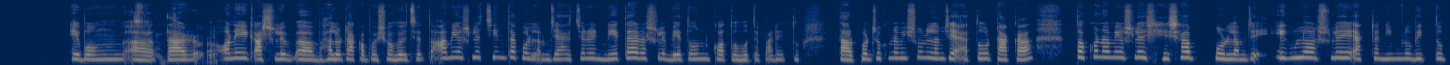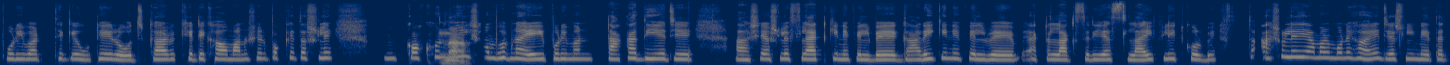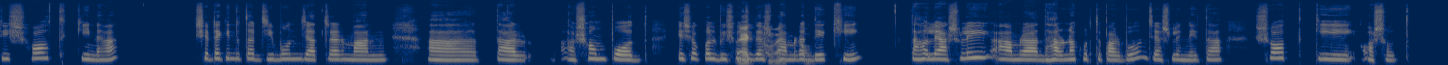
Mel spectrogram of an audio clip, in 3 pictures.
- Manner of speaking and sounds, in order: horn; background speech; lip smack
- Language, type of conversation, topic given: Bengali, unstructured, রাজনীতিতে সৎ নেতৃত্বের গুরুত্ব কেমন?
